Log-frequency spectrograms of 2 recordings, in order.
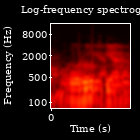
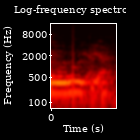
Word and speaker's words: Urrutia: Urrutia. Urrutia. And So then, see, you roll your R's. You told me not to roll your well, because it's harder, so you can say Urrutia.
